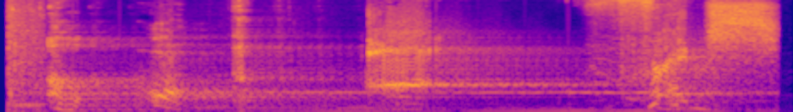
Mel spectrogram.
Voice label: ew french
